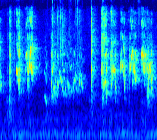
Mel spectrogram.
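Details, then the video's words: Budgerigars chatter continuously in harsh, buzzy squawks mixed with warbling chirps, rapid and irregular with few pauses; pet birds kept indoors. "budgie chirping sounds"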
